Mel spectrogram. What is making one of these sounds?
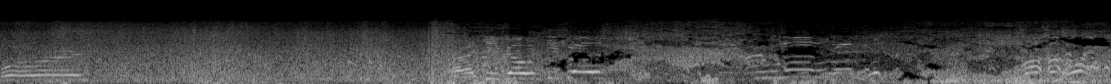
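River rapids rush and churn loudly outdoors.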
